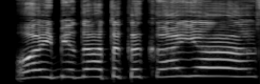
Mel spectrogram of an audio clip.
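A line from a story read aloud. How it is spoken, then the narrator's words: Old woman's cry. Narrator (Russian): вскрикнула старуха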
